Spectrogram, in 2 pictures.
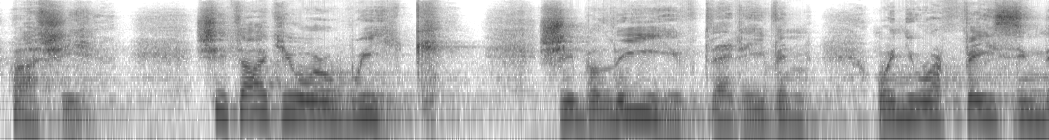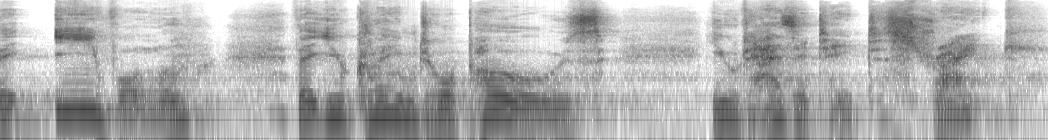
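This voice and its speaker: Slow, taunting, sly villain. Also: male voice, on the high side, animated, long reverb tail. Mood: mocking. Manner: mocking, drawling, theatrical pauses. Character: sly, taunting male villain henchman, smugly unhurried. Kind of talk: dramatic fantasy game voice acting.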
